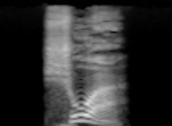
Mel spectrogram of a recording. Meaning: first/third-person singular preterite of scheren
- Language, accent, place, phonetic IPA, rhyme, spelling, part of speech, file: German, Germany, Berlin, [ʃoːɐ̯], -oːɐ̯, schor, verb, De-schor.ogg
